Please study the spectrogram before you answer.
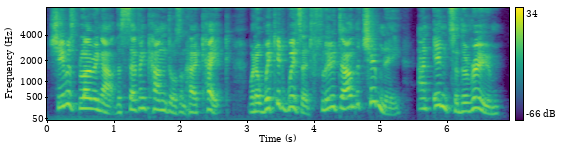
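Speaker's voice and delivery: ordinary delivery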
